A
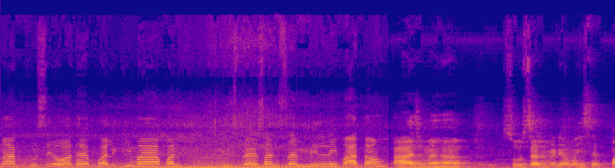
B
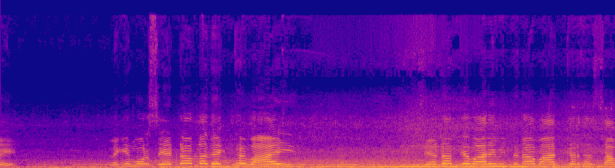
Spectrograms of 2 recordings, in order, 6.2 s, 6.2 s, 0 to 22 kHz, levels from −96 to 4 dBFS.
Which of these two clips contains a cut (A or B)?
A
